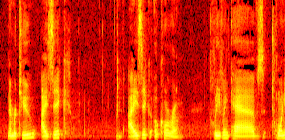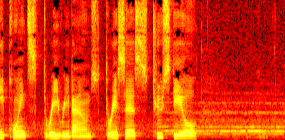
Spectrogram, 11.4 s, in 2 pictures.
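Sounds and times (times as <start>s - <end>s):
speech: 0.2s - 1.5s, 2.3s - 9.8s
passing train horn: 9.0s - 11.3s.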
